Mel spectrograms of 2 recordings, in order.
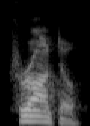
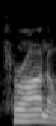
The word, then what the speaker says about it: Toronto: really from toronto because he repeatedly pronounces all the letters in the word toronto it's pronounced toronto brah any true toronto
